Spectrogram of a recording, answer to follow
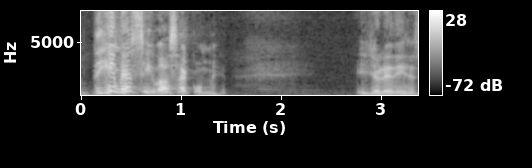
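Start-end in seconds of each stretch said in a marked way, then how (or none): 0.0-1.5 high, loud, slow demand from the mother; imitating a mother yelling; mother's yell. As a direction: hurl the question at him like an angry mom. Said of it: "ella me gritó y me dijo".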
